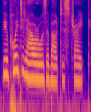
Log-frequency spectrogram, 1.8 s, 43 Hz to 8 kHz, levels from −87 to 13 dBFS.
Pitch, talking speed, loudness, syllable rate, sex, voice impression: 220 Hz, 230 wpm, -15 LUFS, 6.4 syllables/s, female, feminine, adult-like, slightly thin, slightly tensed, powerful, bright, soft, raspy, intellectual, friendly, elegant, lively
